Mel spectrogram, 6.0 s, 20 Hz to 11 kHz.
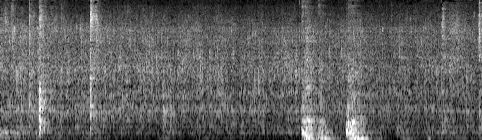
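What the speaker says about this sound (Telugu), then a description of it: "ఇవి 300 గ్రాముల వంకాయ ముక్కలు." Eggplant pieces, about 300 grams, sizzle and fry steadily in a hot pan, a continuous crackling hiss with a few louder pops and stirring scrapes, close and alone without talk.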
